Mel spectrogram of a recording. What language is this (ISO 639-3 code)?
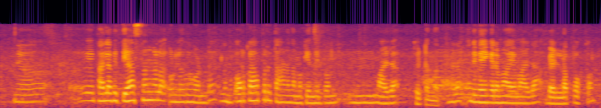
mal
